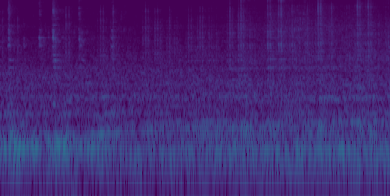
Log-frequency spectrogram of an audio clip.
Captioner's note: heating vent rumbling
